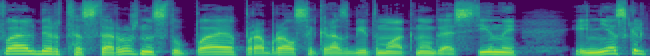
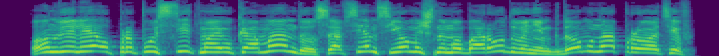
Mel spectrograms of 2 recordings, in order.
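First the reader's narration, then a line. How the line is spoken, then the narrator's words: Shouted. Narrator (Russian): прокричал он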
